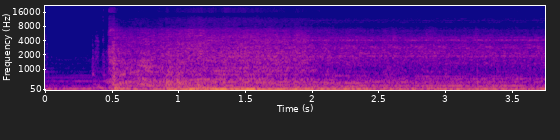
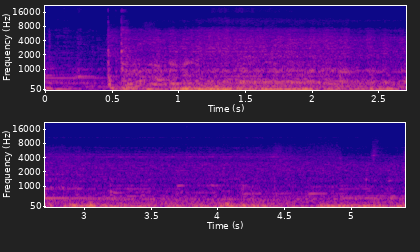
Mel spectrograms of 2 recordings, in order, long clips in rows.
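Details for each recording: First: BMW E60 525i 3.0 N53 petrol engine after swapping coil 1, starting into an uneven, lumpy idle with a stumbling low pulse; misfire persists, code 29CD cylinder 1, with power loss and needle hunting. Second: BMW 525i E60 3.0 petrol N53 engine after replacing the faulty part in cylinder 2 (misfire code 29CD, unstable idle, power loss): cranks, catches quickly and settles into a smooth, even idle, tach needle steady without the earlier tremor; normal start and idle.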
